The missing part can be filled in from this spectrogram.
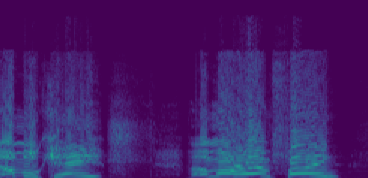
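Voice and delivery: high, tearful voice, talking through crying. Retelling a fight where the other boy insists he's fine: imitating someone crying. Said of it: "But he's, like, crying".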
